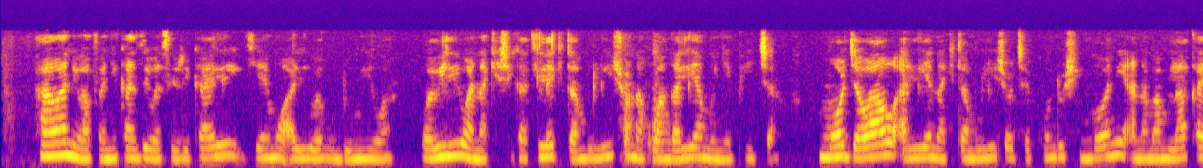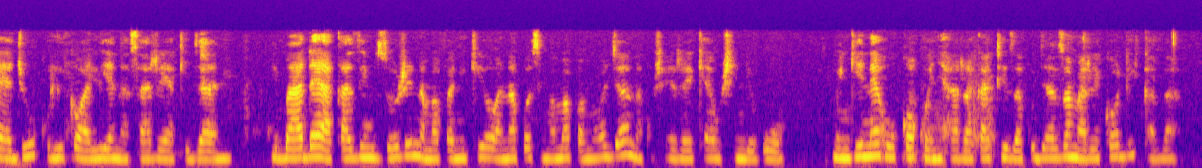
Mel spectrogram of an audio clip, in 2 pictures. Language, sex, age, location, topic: Swahili, female, 18-24, Nakuru, government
